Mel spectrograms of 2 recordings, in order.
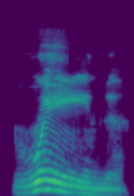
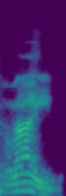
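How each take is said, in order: First: "rain" with a long "ey" vowel, drawn out; correct pronunciation. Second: "rain" with an "ai" vowel, like "rine"; wrong pronunciation. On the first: Teacher correcting the spelling trap for learners, correct pronunciation. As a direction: stretch "rain" with the vowel of "day". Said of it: "pero el sonido es ey". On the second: Teacher showing learners what it is not, mispronunciation. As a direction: say "rain" as spelt, rhyming with "mine". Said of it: "Nótese que no es rain". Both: Shown as a demonstration.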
